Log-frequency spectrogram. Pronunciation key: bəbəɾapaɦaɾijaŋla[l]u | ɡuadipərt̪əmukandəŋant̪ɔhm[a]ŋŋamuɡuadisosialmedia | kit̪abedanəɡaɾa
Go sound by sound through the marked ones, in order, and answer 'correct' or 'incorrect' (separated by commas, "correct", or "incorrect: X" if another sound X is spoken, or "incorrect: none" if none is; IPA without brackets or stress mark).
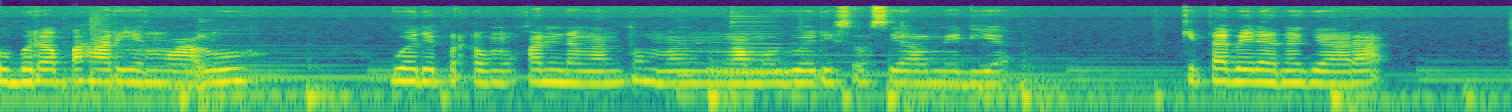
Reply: correct, incorrect: ə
